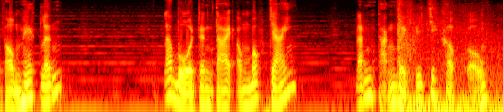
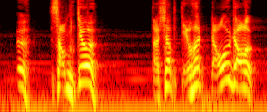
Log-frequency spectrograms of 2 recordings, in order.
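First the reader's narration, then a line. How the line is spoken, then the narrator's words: Strained, gritted growl. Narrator (Vietnamese): Anh Bác dồn hết sức lực ôm chân con quỷ, gằn giọng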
